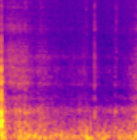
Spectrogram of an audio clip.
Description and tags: Dull metal slide
object, slide, swish, metal, hiss, fabric, cloth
